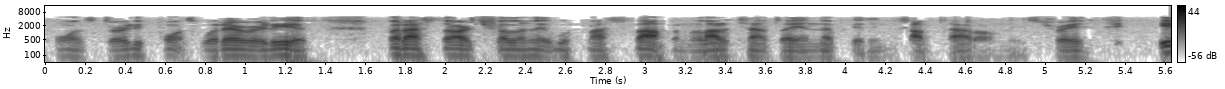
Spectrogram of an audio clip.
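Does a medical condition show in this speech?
No.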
